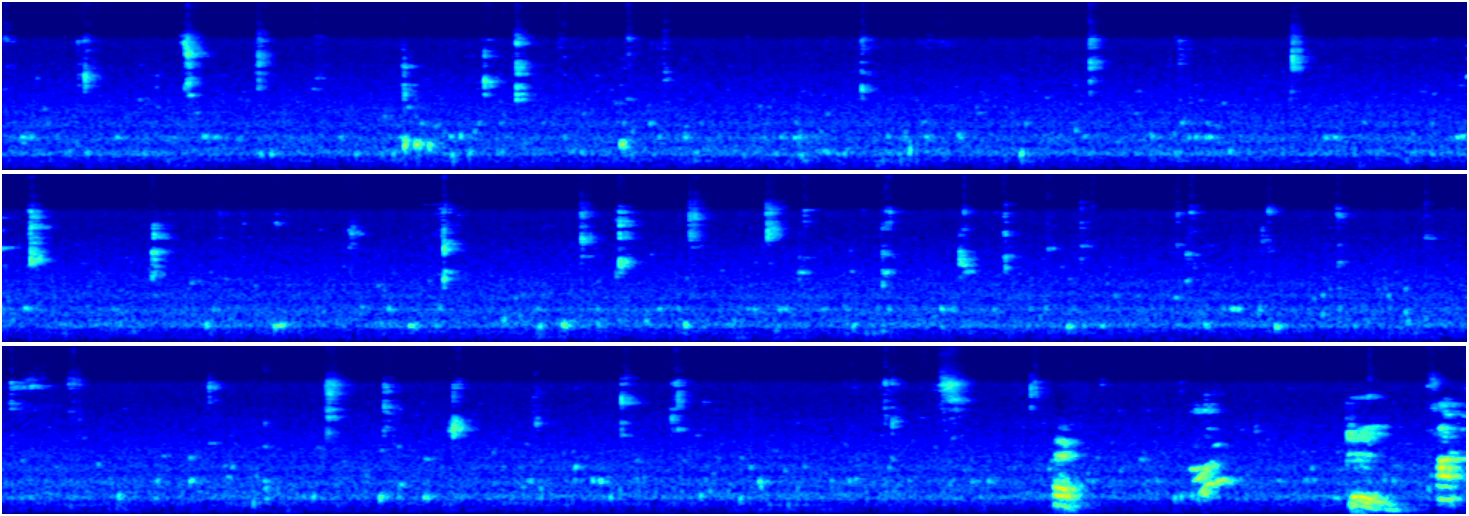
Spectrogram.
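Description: Fingers mix and scrape food on plates close by.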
